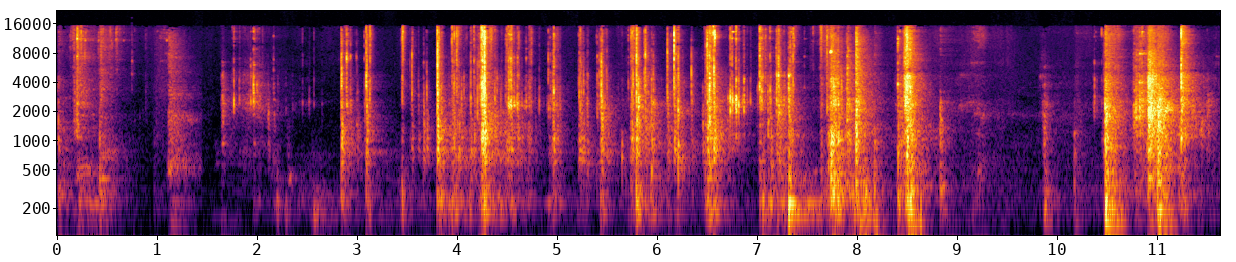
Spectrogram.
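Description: Footsteps climb a set of stairs, then keys jingle and rattle in a lock as a door is unlocked, a busy series of clicks and clatters with no one talking.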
